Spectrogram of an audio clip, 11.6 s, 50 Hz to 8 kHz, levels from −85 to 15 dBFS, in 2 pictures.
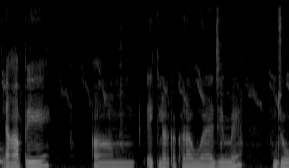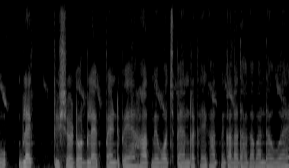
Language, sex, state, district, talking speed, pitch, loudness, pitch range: Hindi, female, Uttar Pradesh, Hamirpur, 165 wpm, 180 Hz, -42 LUFS, 175-185 Hz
